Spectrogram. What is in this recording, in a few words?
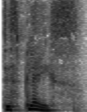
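"displace", English, British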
